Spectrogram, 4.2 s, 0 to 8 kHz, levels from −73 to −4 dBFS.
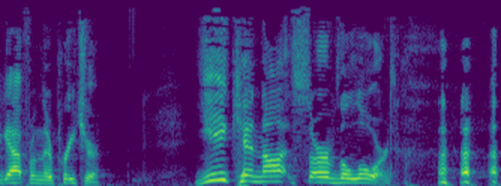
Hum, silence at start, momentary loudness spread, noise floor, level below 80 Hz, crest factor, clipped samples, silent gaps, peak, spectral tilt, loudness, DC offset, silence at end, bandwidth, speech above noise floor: none; 0 s; 11 LU; -55 dBFS; -50 dBFS; 18 dB; under 0.1%; none; -6 dBFS; -5 dB/octave; -22 LUFS; under 0.1%; 0 s; 8 kHz; 34 dB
